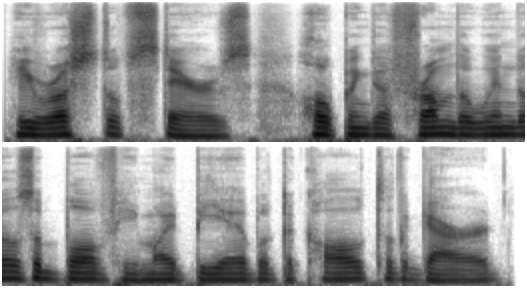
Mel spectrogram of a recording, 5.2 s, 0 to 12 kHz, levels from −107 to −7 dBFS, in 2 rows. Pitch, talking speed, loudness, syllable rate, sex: 110 Hz, 205 wpm, -20 LUFS, 5.0 syllables/s, male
